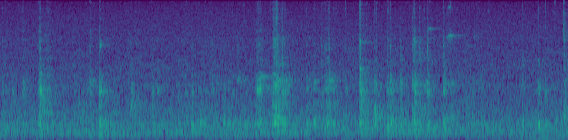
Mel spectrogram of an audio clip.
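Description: Faint, scattered light clicks and short scrapes of a steel scribe's point working against a metal washer as a toy train wheel hub is soldered, a handful of small ticks spread irregularly through.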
